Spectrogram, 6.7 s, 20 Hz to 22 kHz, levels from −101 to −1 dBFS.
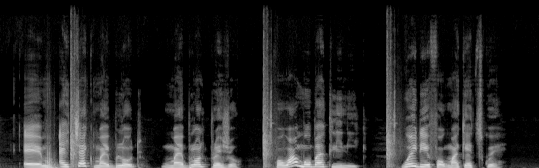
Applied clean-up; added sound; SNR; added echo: none; Gunshot, gunfire + Knock; 15 dB; none.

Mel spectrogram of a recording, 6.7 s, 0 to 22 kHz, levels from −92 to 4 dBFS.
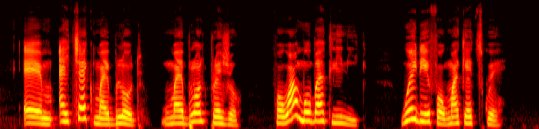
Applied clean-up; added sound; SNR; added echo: none; none; none; none.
